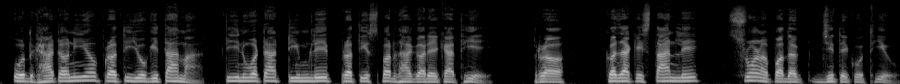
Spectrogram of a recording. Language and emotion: Nepali, neutral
